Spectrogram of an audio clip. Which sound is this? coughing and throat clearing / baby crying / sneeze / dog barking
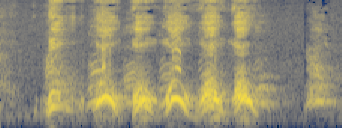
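dog barking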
